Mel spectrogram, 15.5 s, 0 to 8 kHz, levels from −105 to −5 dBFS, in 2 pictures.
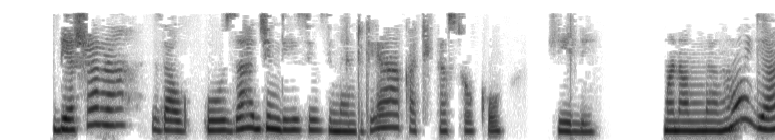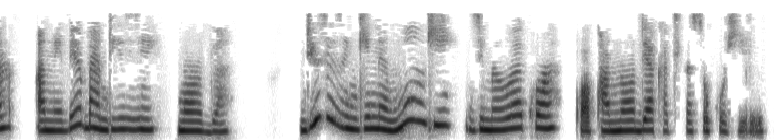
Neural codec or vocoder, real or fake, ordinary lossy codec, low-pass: codec, 16 kHz, 1 kbps, X-Codec, HuBERT features, trained on balanced general audio; fake; MP3, 24 kbps; 7.2 kHz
